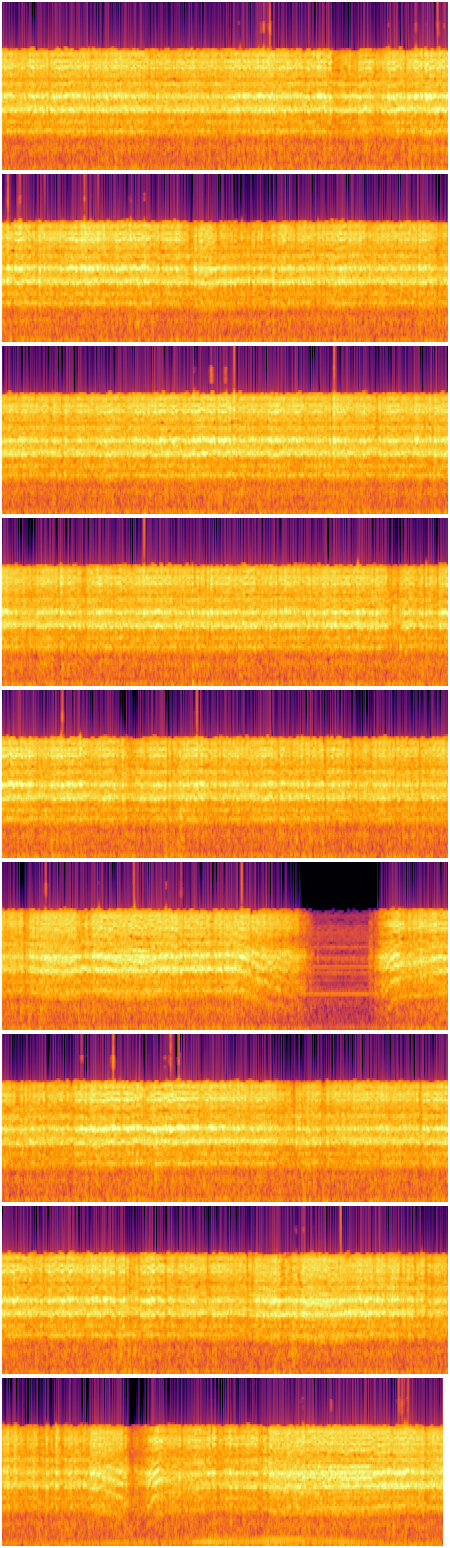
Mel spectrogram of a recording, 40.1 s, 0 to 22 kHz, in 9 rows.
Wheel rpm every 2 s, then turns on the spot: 230, 230, 230, 230, 230, 230, 230, 230, 230, 230, 230, 220, 110, 170, 230, 230, 230, 230, 170, 210.
none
